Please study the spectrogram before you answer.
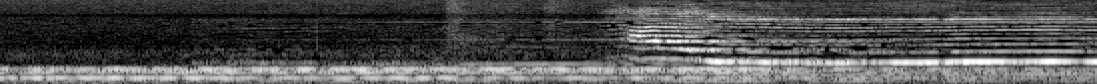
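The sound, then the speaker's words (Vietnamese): A black cat meows, drawn-out and wavering, in the second half over a steady droning background tone. “Nó nhìn chăm chăm vào cái thây đang đứng sừng sững của Công, kêu lên vài tiếng.”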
